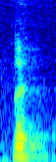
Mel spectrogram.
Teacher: Г баягы өпкөдөн чыгып келе жаткан аба ооз көңдөйүндө тилдин түбү менен айтылып атат. Г деп. Көрдүңөр, бул үнсүз экен.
